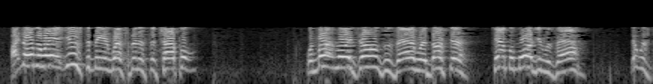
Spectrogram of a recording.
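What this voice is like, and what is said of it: American accent. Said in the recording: “You hear this accent? ... Why is there a Yank up here?”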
